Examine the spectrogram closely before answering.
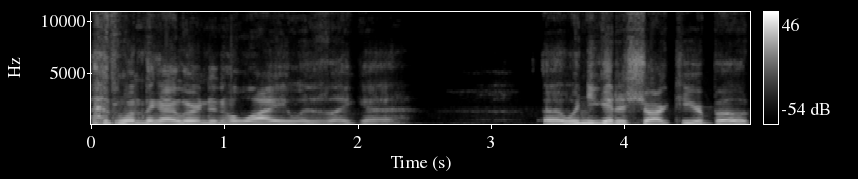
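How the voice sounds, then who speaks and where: Using an ordinary speaking voice, a man speaks at a moderate pace and a medium pitch. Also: lively intonation. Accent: American. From Southern California. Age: 40s. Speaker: fishing livestreamer. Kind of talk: casual chat. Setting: outdoors.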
